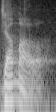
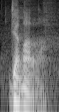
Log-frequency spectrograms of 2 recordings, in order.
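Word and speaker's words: جمل: Jika dia pakai jenis gender dia jantan maka namanya jamal. Saya notis ya pendek bacanya. Jamal bukan Jamal.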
